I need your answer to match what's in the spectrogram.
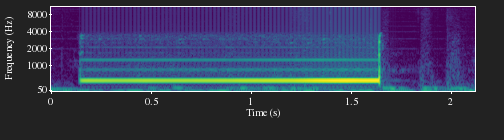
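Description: A single steady electronic telephone ringing tone, heard while a phone call is being placed, holds for about a second and a half, a flat mid-pitched buzz with harmonics, then cuts off abruptly, leaving a faint low murmur.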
